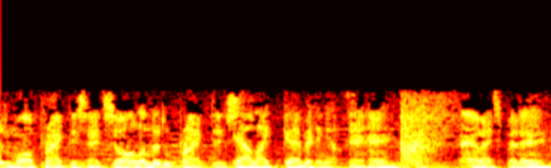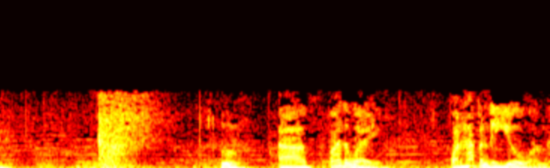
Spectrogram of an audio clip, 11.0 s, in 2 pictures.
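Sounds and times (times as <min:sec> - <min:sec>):
speech: 0:00.0 - 0:05.7, 0:07.7 - 0:11.0
rifle crack at a shooting gallery, radio drama sound effect: 0:04.0 - 0:04.6, 0:06.5 - 0:07.1.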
